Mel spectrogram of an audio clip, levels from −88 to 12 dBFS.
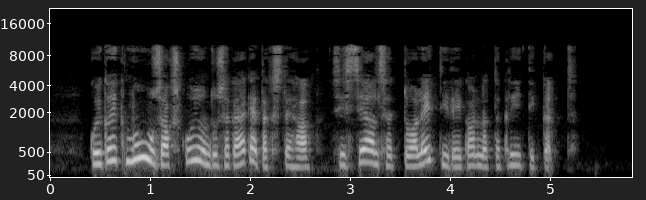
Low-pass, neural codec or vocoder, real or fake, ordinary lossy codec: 9.9 kHz; none; real; AAC, 48 kbps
